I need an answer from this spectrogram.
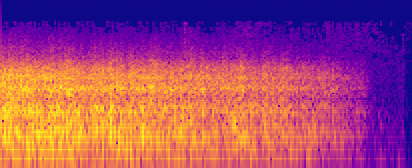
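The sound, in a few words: Polar Express train speeding away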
